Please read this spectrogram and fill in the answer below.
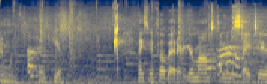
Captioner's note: smooch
